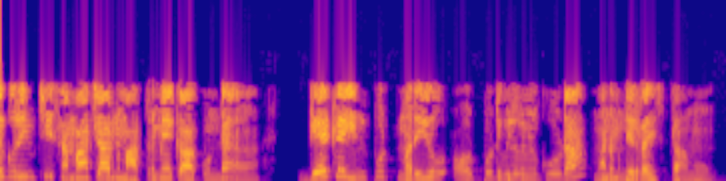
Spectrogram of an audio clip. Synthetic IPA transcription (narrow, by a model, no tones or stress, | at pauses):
ɐɡuɾiɲt͡ʃisɐmaːt͡ʃaːɾɐnɐmaːt̪ɾɐme̞ːkaːkuɳɖaː | ɡeːʈlɐimpuʈmɐɾijuɐwʈ̚puʈʋiluʋɐnlukuːɽaːmɐnɐmuniɾʋɐɦist̪aːmu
